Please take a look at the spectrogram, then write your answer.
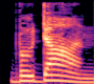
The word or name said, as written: bhoodan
